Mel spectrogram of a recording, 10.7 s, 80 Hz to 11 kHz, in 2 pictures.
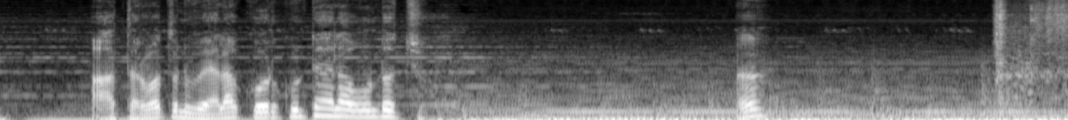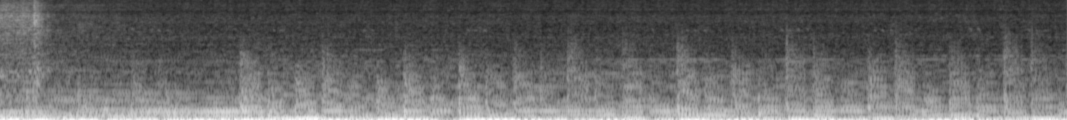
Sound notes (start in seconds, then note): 4.9 engine starts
